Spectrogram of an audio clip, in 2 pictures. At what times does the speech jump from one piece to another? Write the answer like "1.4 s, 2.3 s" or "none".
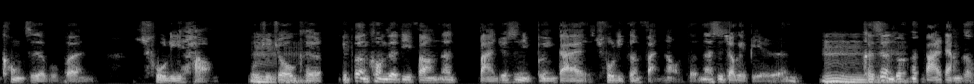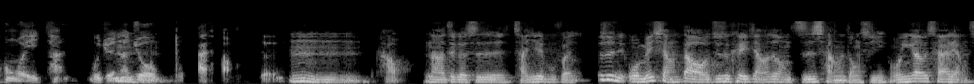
none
